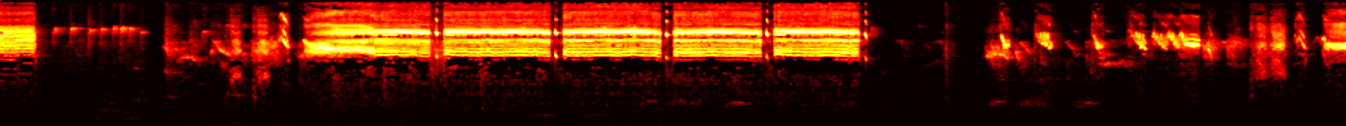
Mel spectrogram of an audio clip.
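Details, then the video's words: Asian golden weaver singing at midday, used as training song for other birds: a long, loud sizzling buzz held for about five seconds, broken by brief gaps, surrounded by scattered chirps and faint background noise. "Masteran burung Manyar siang hari"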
